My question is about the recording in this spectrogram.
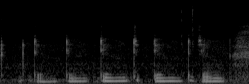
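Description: A few sharp clicks of a computer mouse, with a low voice murmuring under them.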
